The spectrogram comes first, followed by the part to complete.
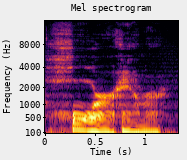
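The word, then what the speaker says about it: hoar hammer: It's spelled whore hammer. the H is silent. Notice H-O-A-R.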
